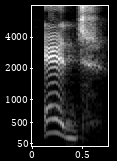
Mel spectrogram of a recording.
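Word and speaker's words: edge: किनारा, एज, एज, इसमें D silent होता है।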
